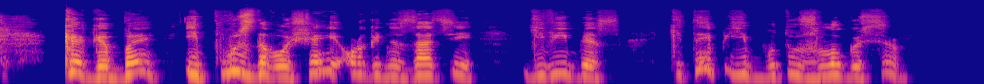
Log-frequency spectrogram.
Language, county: Lithuanian, Kaunas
